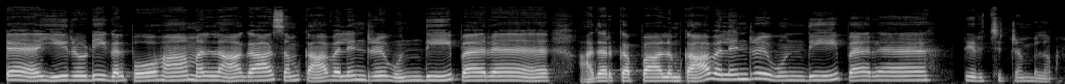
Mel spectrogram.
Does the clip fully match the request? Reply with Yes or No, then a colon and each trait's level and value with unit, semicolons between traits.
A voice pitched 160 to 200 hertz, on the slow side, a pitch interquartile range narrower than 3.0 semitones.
Yes: high, 190 Hz; slow, 60 wpm; narrow, 2.5 semitones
